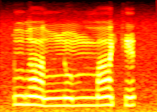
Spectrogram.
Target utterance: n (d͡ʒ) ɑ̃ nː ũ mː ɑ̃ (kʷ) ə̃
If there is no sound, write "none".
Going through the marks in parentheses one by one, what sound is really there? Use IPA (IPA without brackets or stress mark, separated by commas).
d, kʲ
